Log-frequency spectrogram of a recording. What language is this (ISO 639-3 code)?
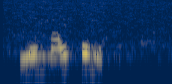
ajg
